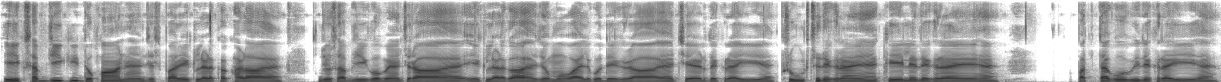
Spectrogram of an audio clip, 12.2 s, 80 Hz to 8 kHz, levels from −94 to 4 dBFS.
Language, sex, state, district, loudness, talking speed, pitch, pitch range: Hindi, male, Maharashtra, Aurangabad, -19 LUFS, 210 wpm, 120 Hz, 115-125 Hz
